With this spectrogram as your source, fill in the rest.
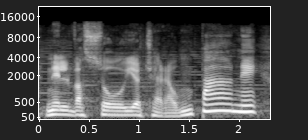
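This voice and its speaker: A man reading a storybook as narrator, in an expressive, dramatic way. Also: lowish voice, slow, faint music behind.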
